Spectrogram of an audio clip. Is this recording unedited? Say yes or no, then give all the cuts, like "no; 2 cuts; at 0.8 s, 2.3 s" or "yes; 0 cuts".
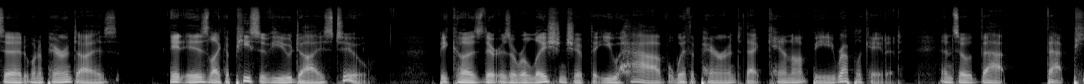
yes; 0 cuts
